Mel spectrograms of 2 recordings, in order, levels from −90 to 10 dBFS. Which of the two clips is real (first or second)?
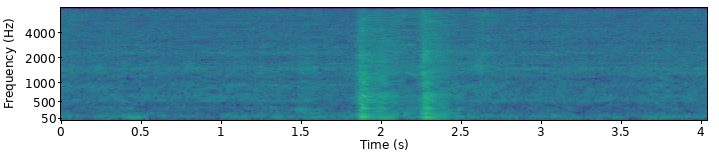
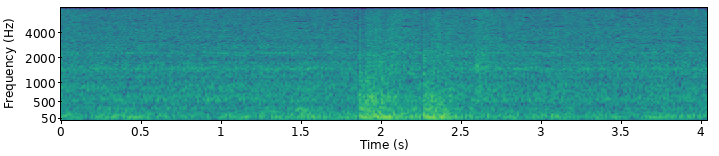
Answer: second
